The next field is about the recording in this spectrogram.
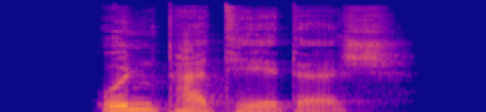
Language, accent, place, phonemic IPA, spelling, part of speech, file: German, Germany, Berlin, /ˈʊnpaˌteːtɪʃ/, unpathetisch, adjective, De-unpathetisch.ogg
- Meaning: unpathetic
